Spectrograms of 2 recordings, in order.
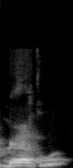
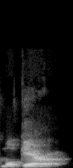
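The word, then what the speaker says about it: Moguera: I'm like, whoa, fuck, sue me, But I would always say Magara, but I know it's more or less pronounced Mogera.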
